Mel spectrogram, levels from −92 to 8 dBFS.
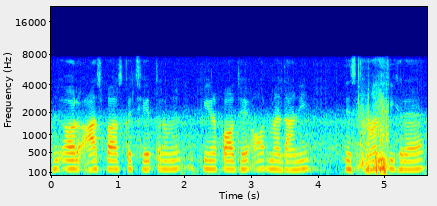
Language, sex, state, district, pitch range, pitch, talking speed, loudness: Hindi, male, Chhattisgarh, Sukma, 150-160 Hz, 155 Hz, 140 wpm, -22 LUFS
